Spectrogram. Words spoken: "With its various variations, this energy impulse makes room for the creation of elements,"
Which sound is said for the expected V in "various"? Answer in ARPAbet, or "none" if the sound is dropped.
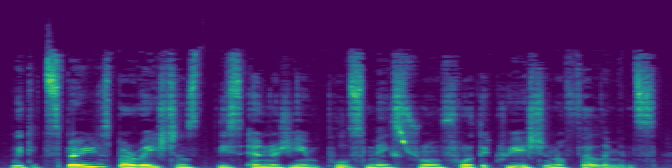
P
